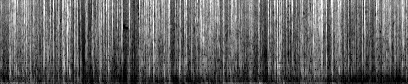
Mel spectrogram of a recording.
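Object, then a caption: Inflated plastic film air pillow. Fingertips of both hands tap and scratch across a clear, inflated plastic-film air packing pillow. The result is a dense, continuous stream of soft crinkling and crunching with quick, bright taps. Each sound dies out almost instantly, with no ring.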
